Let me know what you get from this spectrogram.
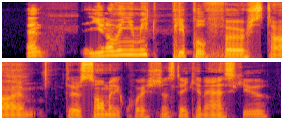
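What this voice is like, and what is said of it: Speaks with a foreign accent. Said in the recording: “I have an accent. I cannot pronounce some words properly.”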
